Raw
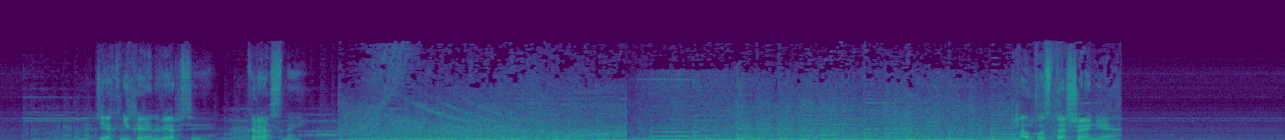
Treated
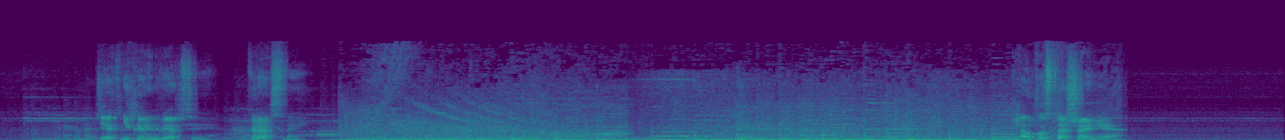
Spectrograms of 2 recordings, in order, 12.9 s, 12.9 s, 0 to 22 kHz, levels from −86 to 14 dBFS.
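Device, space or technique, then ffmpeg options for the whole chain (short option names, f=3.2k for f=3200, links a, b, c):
slapback doubling: -filter_complex "[0:a]asplit=3[a][b][c];[b]adelay=20,volume=-4.5dB[d];[c]adelay=65,volume=-9dB[e];[a][d][e]amix=inputs=3:normalize=0,volume=-5.5dB"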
